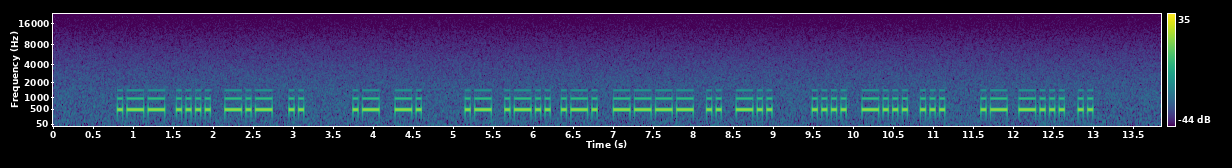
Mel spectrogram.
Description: Morse code (Arabic alphabet), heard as a keyed tone, hand-sent with a paddle, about 20 wpm, 480 Hz. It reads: وحكي ان الرشيد حبس ابي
